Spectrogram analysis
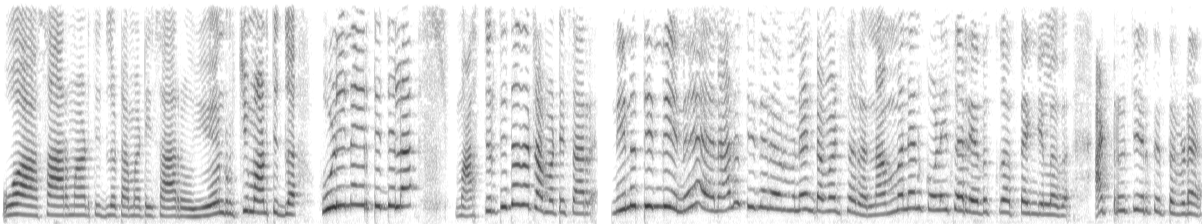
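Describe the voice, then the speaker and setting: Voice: extremely high pitch, bright, forceful tone. A performer voicing a gossiping married village woman with a North Karnataka Kannada accent in a cartoon comedy. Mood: gossipy. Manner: rapid, gossipy storyteller.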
